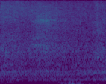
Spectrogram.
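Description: Honey bees hum around a Flow Hive during a vertical hive split, a soft, steady buzzing drone that stays faint and continuous through the moment with no talking.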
